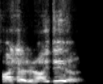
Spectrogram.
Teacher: o D normalmente tem um som parecido com o T, e daí na junção, né, lá consoante vogal fica com som de R. Isso no inglês americano.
